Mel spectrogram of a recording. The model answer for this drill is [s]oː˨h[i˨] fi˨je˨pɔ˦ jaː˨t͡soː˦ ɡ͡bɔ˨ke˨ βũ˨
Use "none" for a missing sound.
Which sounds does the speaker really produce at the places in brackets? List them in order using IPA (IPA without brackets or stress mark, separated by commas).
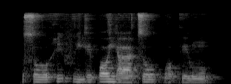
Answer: s, i˦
